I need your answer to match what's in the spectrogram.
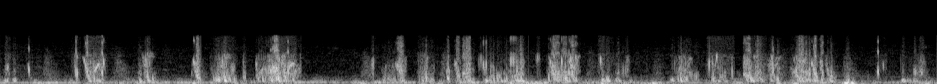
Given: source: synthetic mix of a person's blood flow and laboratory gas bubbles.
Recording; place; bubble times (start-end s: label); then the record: Doppler ultrasound of blood flow; subclavian vein
0.03-0.19 s: bubbles
0.26-0.33 s: bubbles
0.71-1.08 s: bubbles
1.37-1.58 s: bubbles
1.91-2.01 s: bubbles
2.09-2.38 s: bubbles
2.42-2.48 s: bubbles
2.55-3.01 s: bubbles
3.69-3.77 s: bubbles
3.81-4.08 s: bubbles
4.17-4.38 s: bubbles
4.43-5.29 s: bubbles
5.36-5.41 s: bubbles
5.46-5.81 s: bubbles
5.98-6.31 s: bubbles
6.70-7.00 s: bubbles
7.06-7.35 s: bubbles
7.43-7.85 s: bubbles
7.90-8.37 s: bubbles
8.75-8.88 s: bubbles
9.00-9.27 s: bubbles
From the record:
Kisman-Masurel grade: 233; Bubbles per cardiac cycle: several, 3 to 8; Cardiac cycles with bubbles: 50 to 99%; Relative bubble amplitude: loud (0.450 to 0.775); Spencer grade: 3 (all of the cardiac periods contain showers or single bubble signals, but not dominating or overriding the cardiac motion signals); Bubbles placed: anywhere in the cardiac cycle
